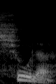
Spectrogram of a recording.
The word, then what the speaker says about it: Schule: And then school is Schule. So, right as in tschüss earlier, I said the s c h is pronounced sh. So, here it is again, the s c h which is pronounced sh.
